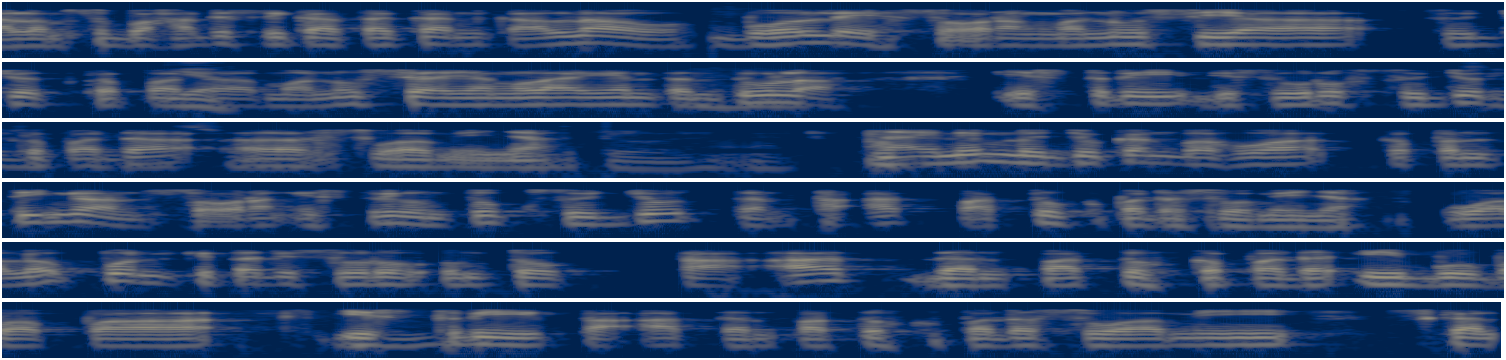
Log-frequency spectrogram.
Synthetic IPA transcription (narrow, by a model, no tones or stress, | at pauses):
dalamsəbuaɦadɪsdikat̪akankalawbolɛhsə̰o̰ɾaŋmanusiasud͡ʒʊt̪̚kəpadamanusiajaŋlaɪnt̪ənt̪ulahʔist̪ɾidisuɾʊhsud͡ʒʊt̪̚kəpadaəsua̰mḭɲa̰ | nainimənuɲd͡ʒukanbaɦwakəpənt̪iŋansə̰o̰ɾaŋʔist̪ɾiunt̪ʊksud͡ʒʊt̪̚dant̪aʔat̪̚pat̪ʊhkə̥padasuamiɲa̰walaupʊnkit̪adisuɾʊhunt̪ʊk̚t̪aʔat̪̚danpat̪ʊhkəpadaʔibubapaist̪ɾit̪a̰ʔa̰t̪̚danpat̪ʊhkə̥padasuamisə̥ka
